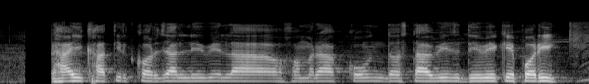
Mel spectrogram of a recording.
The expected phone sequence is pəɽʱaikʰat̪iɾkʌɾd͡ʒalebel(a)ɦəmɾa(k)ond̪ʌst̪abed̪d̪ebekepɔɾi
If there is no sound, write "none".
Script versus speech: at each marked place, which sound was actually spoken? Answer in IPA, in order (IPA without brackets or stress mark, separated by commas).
a, k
